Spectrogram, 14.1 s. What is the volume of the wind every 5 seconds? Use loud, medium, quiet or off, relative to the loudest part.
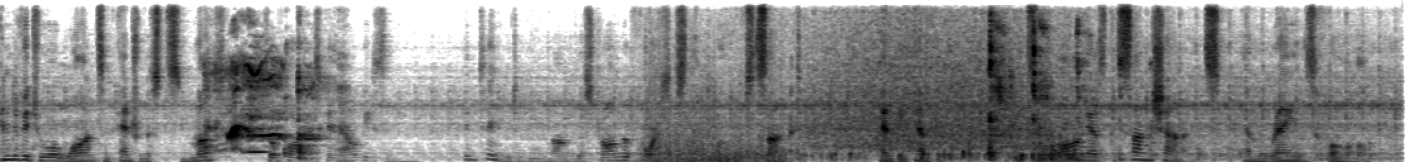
off, loud, loud.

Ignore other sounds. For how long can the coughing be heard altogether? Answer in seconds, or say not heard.
3 s.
